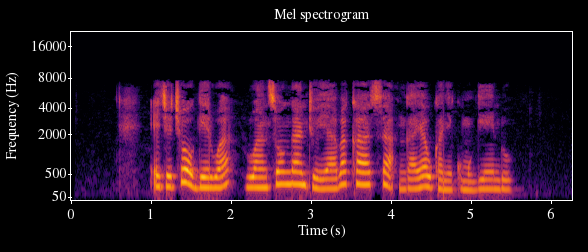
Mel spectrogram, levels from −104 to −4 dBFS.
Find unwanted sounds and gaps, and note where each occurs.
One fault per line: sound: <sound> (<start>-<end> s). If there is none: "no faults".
no faults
